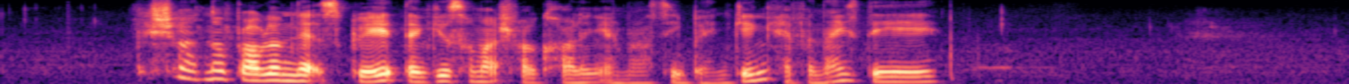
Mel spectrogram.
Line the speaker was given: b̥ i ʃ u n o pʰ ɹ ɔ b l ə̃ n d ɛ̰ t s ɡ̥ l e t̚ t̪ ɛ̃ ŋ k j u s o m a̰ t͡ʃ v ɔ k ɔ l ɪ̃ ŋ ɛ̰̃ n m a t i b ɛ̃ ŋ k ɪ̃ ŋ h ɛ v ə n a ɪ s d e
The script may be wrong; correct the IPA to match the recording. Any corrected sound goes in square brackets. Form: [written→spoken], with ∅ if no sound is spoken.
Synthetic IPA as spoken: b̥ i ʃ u n o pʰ ɹ ɔ b l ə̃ [n→m] d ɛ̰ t s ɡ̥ [l→ɹ] e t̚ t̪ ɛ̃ ŋ k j u s o m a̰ t͡ʃ [v→f] ɔ [k→kʰ] ɔ l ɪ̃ ŋ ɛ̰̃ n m a [t→s] i b ɛ̃ ŋ k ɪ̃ ŋ h ɛ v ə n a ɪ s d e

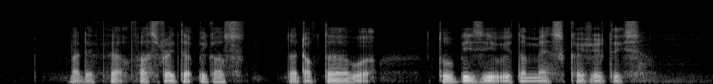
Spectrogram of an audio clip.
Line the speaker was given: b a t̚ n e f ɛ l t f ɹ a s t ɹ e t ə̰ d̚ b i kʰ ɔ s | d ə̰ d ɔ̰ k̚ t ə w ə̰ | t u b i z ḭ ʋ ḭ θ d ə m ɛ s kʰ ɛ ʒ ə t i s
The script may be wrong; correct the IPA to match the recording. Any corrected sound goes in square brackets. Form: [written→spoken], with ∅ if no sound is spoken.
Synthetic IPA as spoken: b a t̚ [n→d] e f ɛ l t f ɹ a s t ɹ e t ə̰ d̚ b i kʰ ɔ s | d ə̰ d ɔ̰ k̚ t ə w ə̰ | t u b i z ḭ [ʋ→w] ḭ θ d ə m ɛ s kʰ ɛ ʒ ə t i s

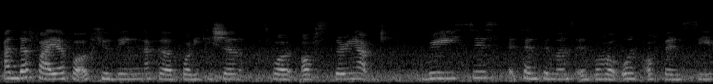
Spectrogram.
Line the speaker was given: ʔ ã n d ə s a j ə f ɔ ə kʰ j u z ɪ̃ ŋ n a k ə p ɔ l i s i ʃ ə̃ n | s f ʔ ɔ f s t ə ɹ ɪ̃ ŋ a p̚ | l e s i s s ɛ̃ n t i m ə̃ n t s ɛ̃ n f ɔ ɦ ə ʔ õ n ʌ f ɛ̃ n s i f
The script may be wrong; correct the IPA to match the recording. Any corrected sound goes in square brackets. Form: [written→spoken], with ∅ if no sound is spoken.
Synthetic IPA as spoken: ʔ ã n d ə [s→f] a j ə f ɔ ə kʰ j u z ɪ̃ ŋ n a k ə p ɔ l i [s→t] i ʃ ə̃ n | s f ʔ ɔ f s t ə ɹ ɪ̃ ŋ a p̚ | [l→ɹ] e s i s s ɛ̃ n t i m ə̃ n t s ɛ̃ n f ɔ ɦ ə ʔ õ n [ʌ→ɔ] f ɛ̃ n s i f

